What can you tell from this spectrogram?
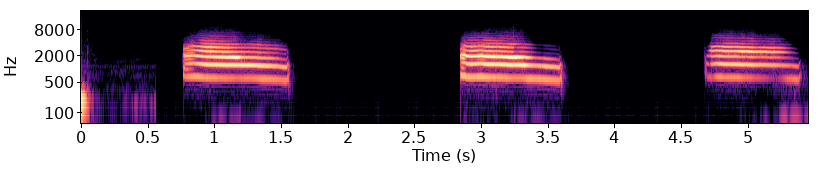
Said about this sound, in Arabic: لم تهرب القطة بل ماءت ساخرة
